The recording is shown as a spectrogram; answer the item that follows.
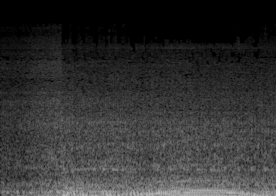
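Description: Low rumble of a motor vehicle's engine running close by, growing louder about a second in and then holding steady.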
